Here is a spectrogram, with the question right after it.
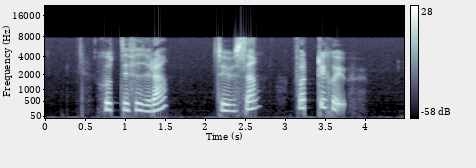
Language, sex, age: Swedish, female, 26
